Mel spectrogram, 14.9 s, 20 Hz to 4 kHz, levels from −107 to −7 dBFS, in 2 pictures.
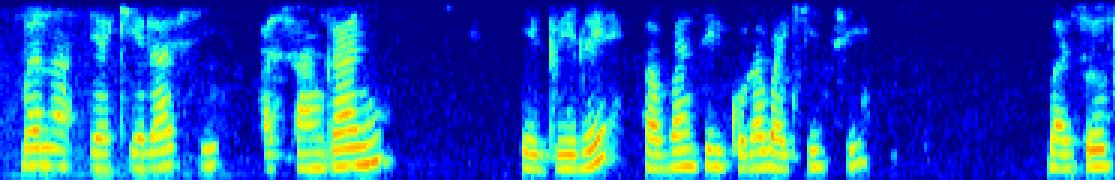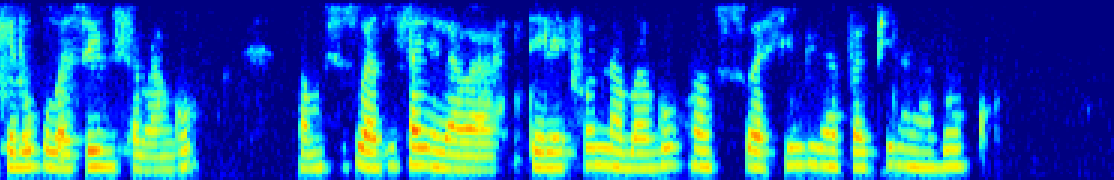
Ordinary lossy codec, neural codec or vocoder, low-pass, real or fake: Opus, 24 kbps; none; 3.6 kHz; real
